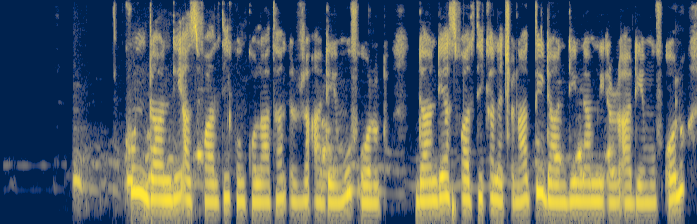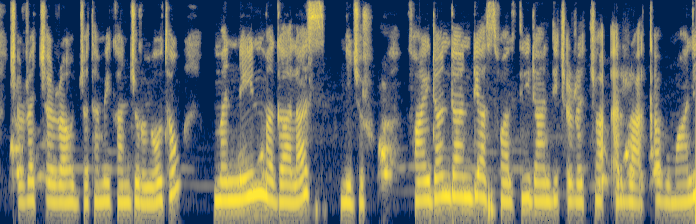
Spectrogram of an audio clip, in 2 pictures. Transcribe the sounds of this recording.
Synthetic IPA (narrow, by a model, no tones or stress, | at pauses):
kʰʊnd̪aːnd̪iːʔɐsfaːlt̪iːkɔŋkɔlaːt̪aːnɪrːɐʔɐd̪e̞ːmuːfo̞ːlʊᶑɐ̥d̪aːnd̪iːɐsfaːlt̪iːkɐnɐt͡ʃʼɪnaːt̪ːɪd̪aːnd̪iːnːɐmnɪʔɪrːɐ̰ʔɐd̪e̞ːmuːfo̞ːlʊt͡ʃʼɪrːɐt͡ʃːɐɪrːaːhʊd͡ʒːɛt̪ɐmeːkɐnd͡ʒɪɾʊjo̞ːt̪ʰɐʔʊ | mɐnːe̞ːnmɐɡaːlaːs | nɪd͡ʒɪɾʊ̥ | faːjɪd̪aːnd̪aːnd̪iːɐsfaːlt̪iːd̪aːnd̪iːt͡ʃʼɪrːɐt͡ʃːaːʔɪrːaːkʼɐbʊmaːlɪ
